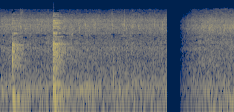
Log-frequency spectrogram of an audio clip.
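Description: Tinda and onion with salt, chili and spices being stirred in a frying pan: steady loud sizzling with two sharp scraping strokes of a spoon early on and a brief gap near the end.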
